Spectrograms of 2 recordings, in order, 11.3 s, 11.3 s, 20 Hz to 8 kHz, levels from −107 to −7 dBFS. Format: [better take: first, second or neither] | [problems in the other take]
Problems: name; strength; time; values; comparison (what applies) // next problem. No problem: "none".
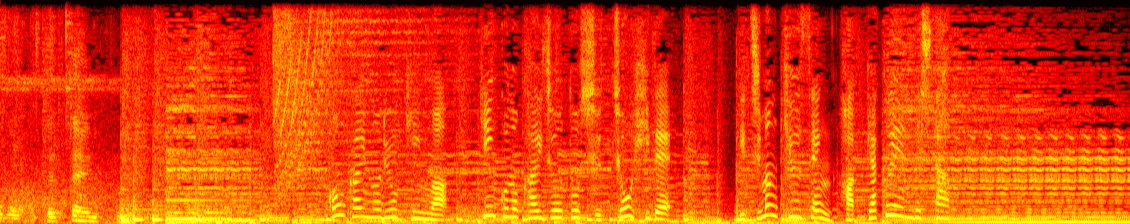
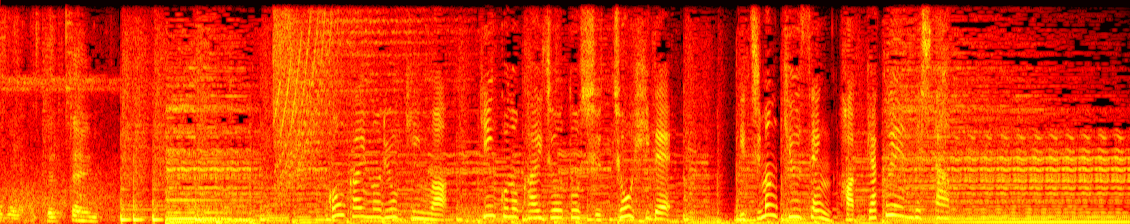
second | background sound (Thunder); 17 dB below the speech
